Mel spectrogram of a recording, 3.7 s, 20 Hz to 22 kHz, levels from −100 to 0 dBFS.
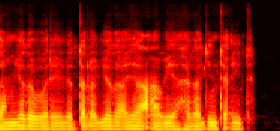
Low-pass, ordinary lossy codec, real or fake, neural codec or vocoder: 19.8 kHz; Opus, 64 kbps; fake; autoencoder, 48 kHz, 128 numbers a frame, DAC-VAE, trained on Japanese speech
